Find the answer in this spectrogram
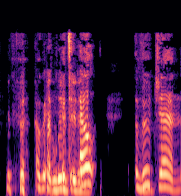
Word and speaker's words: Leutjen: I apologize profusely but the name like nine we we take all pronunciations L Jen okay it's l u t Jen for everyone um L Jen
